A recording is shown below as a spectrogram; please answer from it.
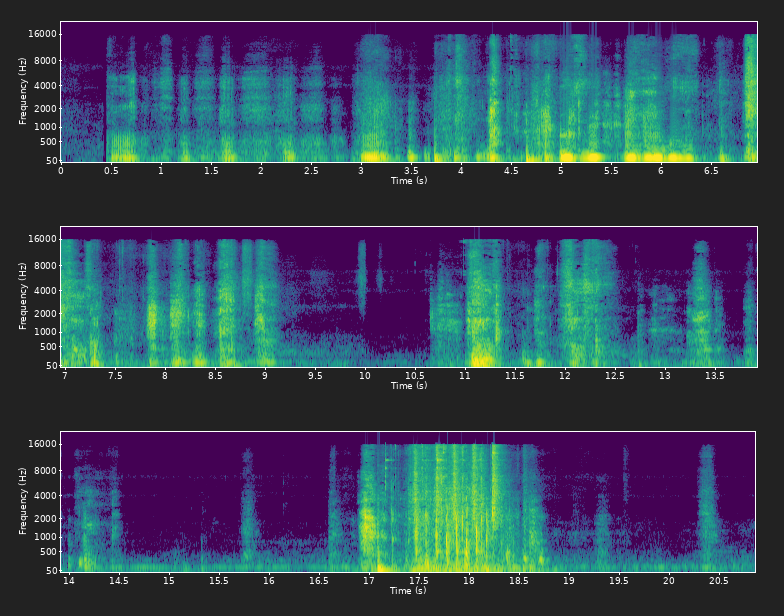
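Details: Pet Rottweiler waking up in the morning, giving low rumbling growls and grumbles in uneven bursts with breathy panting between, separated by quiet pauses; one loud, harsh burst comes near the end.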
